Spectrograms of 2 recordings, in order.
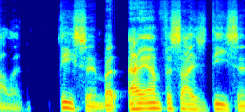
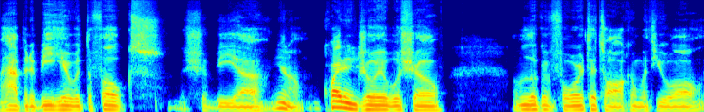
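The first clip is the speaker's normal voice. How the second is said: flat, level monotone with low energy; 3 semitones lower than usual. Greeting the chat at the start of the show, a little monotone. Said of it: "If I seem a little monotone".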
